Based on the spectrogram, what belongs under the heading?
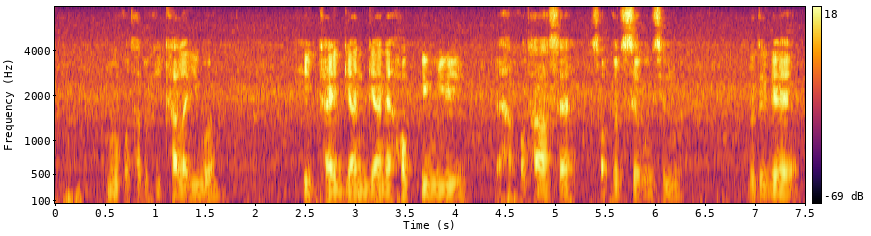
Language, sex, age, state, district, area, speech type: Assamese, male, 30-45, Assam, Morigaon, rural, spontaneous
